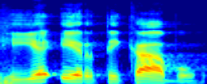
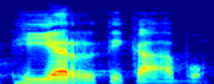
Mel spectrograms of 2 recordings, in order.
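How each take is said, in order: First: A glottal stop is pronounced before irtikabu. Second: The glottal stop is dropped and the words join. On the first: The speaker calls it wrong. "you can't say like this" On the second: The speaker calls it right. "you have to eliminate this"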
